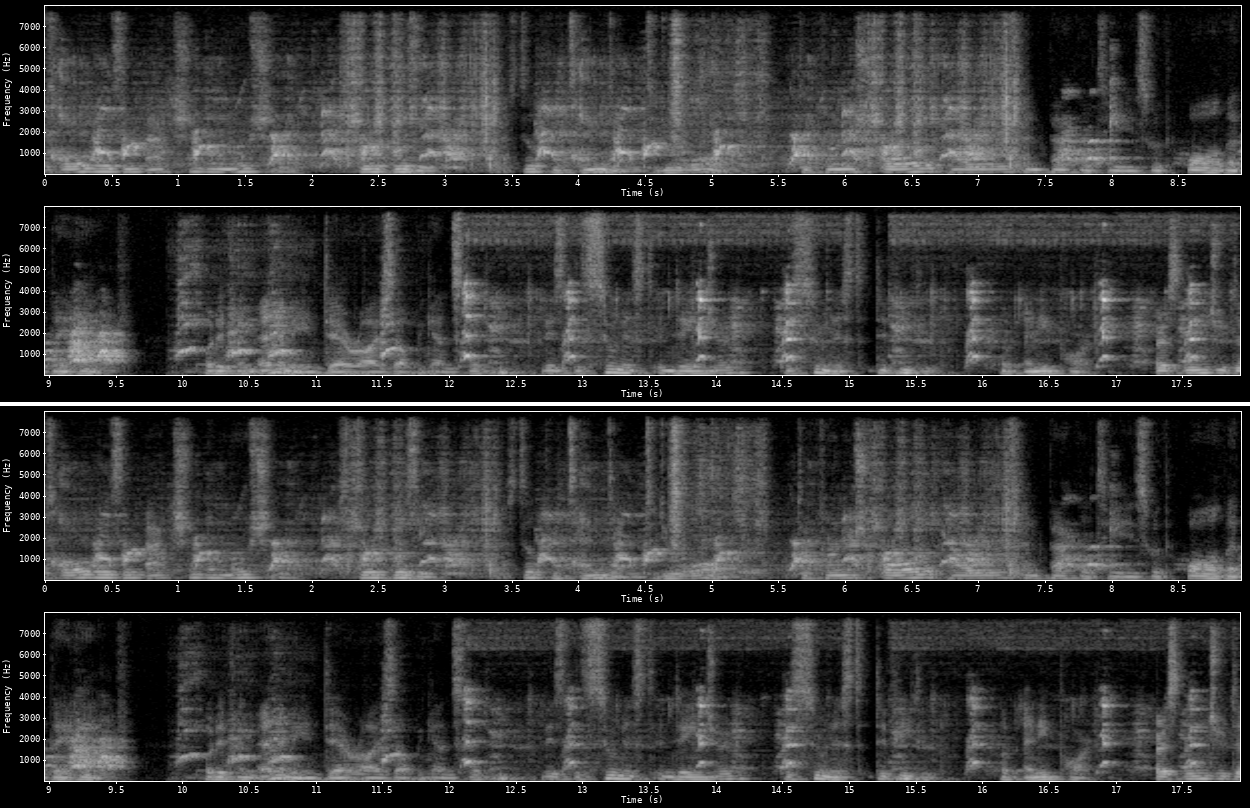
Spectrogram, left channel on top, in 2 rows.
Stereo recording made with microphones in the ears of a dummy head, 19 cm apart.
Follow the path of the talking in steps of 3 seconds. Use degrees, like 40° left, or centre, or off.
50° right, 50° right, 40° right, 10° left, centre, 40° right.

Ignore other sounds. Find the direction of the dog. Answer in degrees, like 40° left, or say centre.
40° left.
